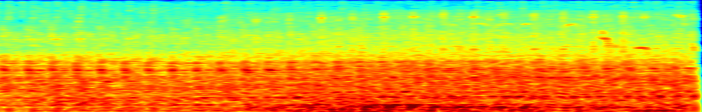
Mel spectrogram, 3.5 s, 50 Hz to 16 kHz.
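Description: A tractor engine idles steadily in Farming Simulator 22, a continuous low rumble with a faint knocking texture, loud and close with no talk over it.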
